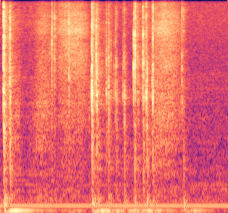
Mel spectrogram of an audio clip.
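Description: A computer keyboard as shift is held and the arrow keys are pressed, giving a short run of soft, close clicks and taps in irregular rhythm, with no voice.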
